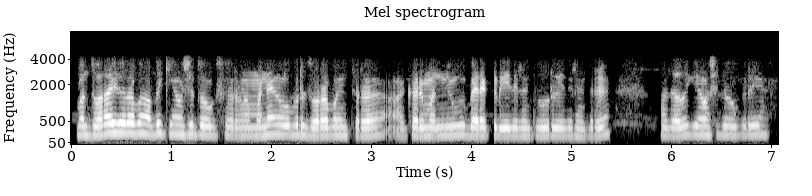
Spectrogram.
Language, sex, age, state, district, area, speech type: Kannada, male, 30-45, Karnataka, Gadag, rural, conversation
